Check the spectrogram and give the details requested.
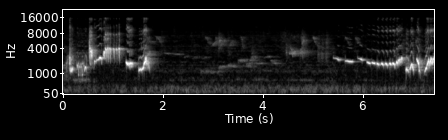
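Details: White-rumped shama lure song used to provoke other birds: loud, varied whistled phrases and sharp chirps, then a lull of soft, faint notes, then a rapid run of repeated sharp notes ending in slurred, falling whistles.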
